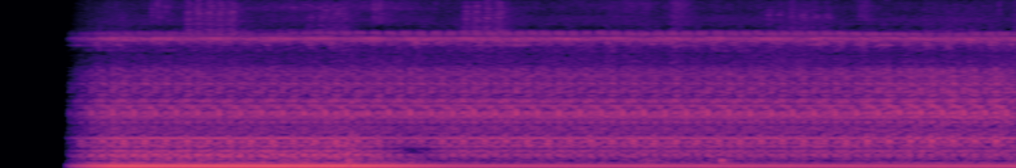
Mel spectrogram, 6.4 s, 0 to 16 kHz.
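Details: 2002 VW Jetta TDI diesel idling in Park with AC off: steady low rumble with a faint, fairly regular knock about three to four times a second; cause unclear.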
